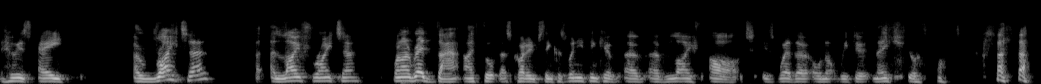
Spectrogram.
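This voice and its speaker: Effusive male podcast host, slightly husky. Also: mid-range voice, no room sound, lo-fi sound. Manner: effusive, wordy, meandering asides. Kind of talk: chatty, effusive podcast interview.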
